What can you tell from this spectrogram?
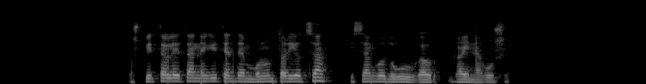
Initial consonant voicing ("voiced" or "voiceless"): voiceless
